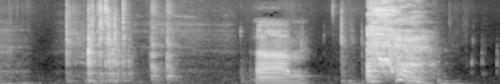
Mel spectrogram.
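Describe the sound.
Throat clearing from a dry throat: a series of rough, scraping bursts, some with a voiced, hum-like tone, growing louder toward the end.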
